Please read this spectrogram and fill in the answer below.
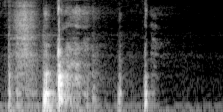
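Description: A short run of a few dry coughs in an adult, tailing off into faint throat sounds.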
